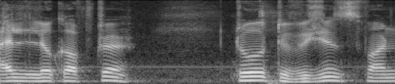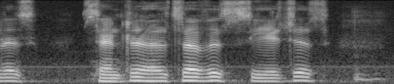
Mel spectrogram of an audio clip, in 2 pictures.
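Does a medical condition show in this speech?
Yes: coma after road accident.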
